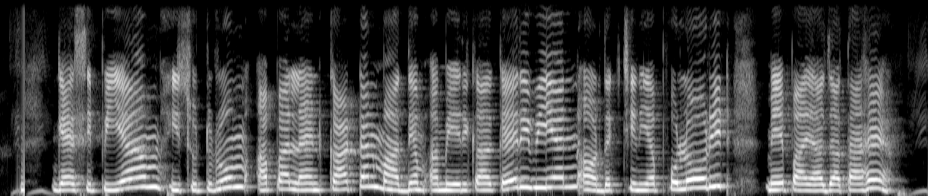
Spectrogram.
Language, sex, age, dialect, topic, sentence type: Hindi, female, 25-30, Garhwali, agriculture, statement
